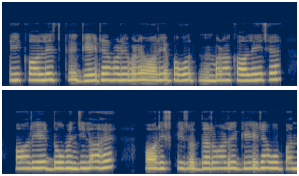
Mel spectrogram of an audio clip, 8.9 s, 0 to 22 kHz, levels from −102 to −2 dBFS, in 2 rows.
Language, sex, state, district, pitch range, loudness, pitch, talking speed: Hindi, female, Uttar Pradesh, Muzaffarnagar, 275-295 Hz, -25 LUFS, 285 Hz, 185 wpm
